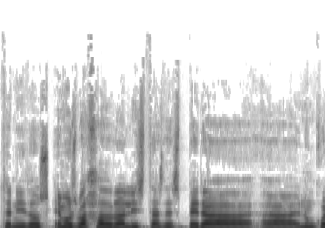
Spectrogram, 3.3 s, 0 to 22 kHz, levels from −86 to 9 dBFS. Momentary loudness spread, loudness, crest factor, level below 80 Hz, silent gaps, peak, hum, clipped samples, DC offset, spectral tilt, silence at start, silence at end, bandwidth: 6 LU; -15 LUFS; 14 dB; -34 dBFS; none; 0 dBFS; none; under 0.1%; under 0.1%; -6 dB/octave; 0.05 s; 0 s; 16 kHz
